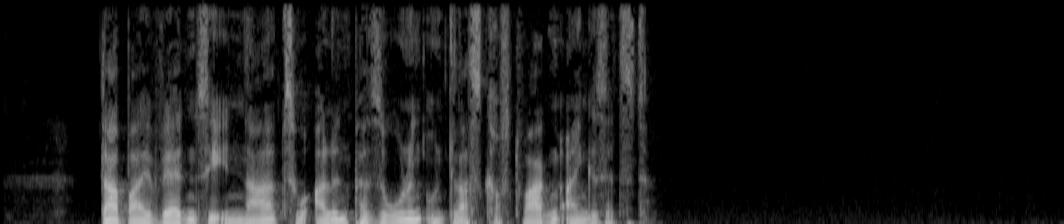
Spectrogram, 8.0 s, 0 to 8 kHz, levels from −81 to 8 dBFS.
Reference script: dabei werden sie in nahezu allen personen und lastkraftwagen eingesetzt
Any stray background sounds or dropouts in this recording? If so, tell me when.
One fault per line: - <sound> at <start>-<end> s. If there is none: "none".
none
